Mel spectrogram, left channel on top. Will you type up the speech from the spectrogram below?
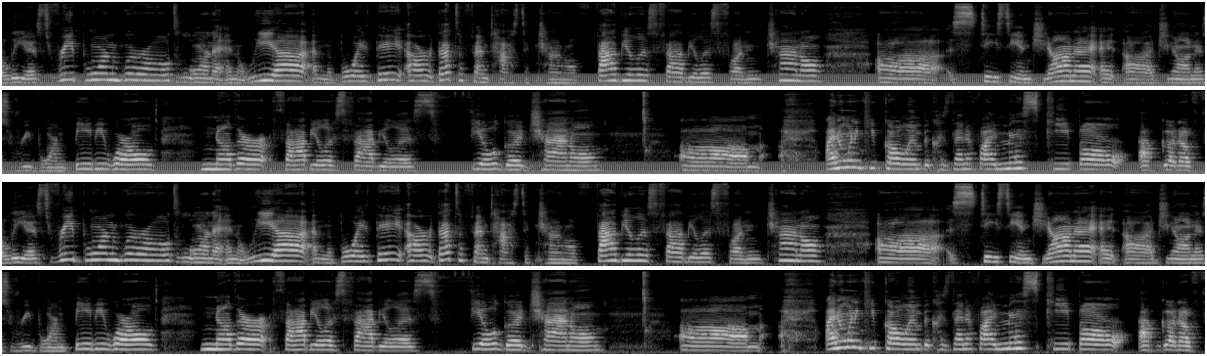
Reborn World, Lorna and Aliyah and the boys, that's a fantastic channel. Fabulous fun channel. Stacy and Giana at Giana's Reborn Baby World, another fabulous feel-good channel. I don't want to keep going because then if I miss people, I'm gonna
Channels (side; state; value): left; noise; hum, 14 dB below the sound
